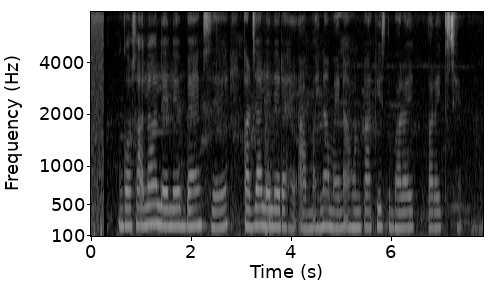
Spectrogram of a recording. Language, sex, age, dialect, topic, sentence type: Maithili, female, 18-24, Bajjika, banking, statement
